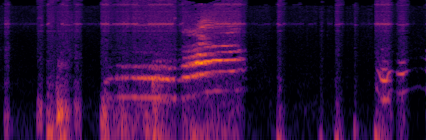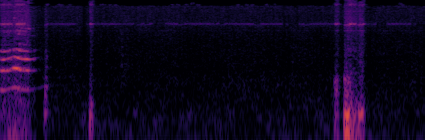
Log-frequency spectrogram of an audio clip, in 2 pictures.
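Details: Ragdoll kittens playing with their mother Lola indoors; a drawn-out rising meow that climbs in pitch, then a shorter bent meow a second later, among soft thumps, scuffles and brief rustling noises of play.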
